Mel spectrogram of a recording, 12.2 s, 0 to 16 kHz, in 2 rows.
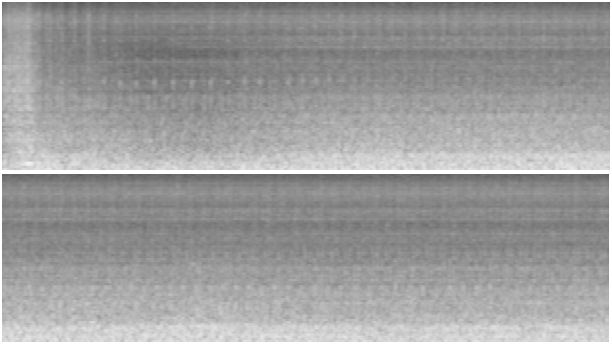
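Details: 1982 Chevy C10 Custom Deluxe engine, sitting 15 years, started on gas from an old can: low, uneven idle with a loose, stumbling beat that never settles; owner suspects a clogged carburetor slow jet.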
